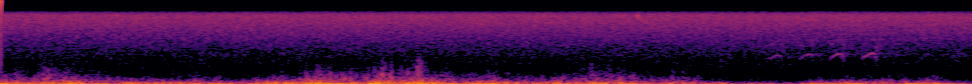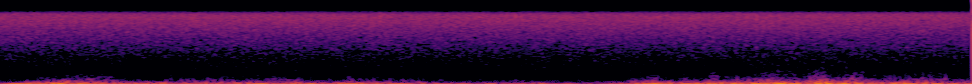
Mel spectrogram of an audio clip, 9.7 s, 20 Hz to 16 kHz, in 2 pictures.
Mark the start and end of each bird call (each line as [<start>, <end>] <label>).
[3.63, 4.54] Band-rumped Storm-Petrel (Hydrobates castro)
